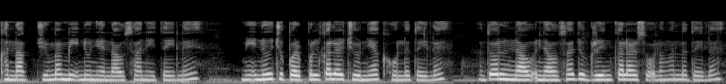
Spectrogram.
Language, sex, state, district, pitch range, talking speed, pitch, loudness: Wancho, female, Arunachal Pradesh, Longding, 205-225 Hz, 255 wpm, 215 Hz, -14 LUFS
